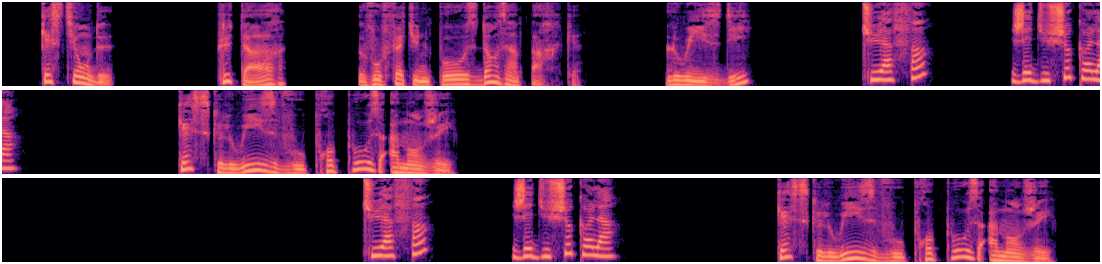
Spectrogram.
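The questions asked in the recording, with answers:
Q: Qu'est-ce que Louise vous propose à manger?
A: Du chocolat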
